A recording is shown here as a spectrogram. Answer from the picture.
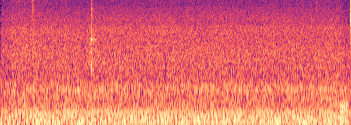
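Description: Biosafety cabinet blower fan running: a steady hum with an even rushing hiss, and a faint click about a second in.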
